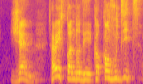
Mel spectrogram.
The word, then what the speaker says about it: j'aime: J'aime. Vous savez, quand vous dites votre âge, vous dites j'ai 20 ans. Tengo 20 años, ¿no? Et j'aime, es la misma pronunciación que tengo.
